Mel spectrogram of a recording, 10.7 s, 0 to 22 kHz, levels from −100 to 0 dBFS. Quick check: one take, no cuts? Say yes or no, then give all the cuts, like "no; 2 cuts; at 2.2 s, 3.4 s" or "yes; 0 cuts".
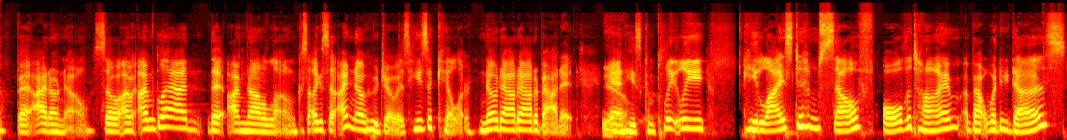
no; 3 cuts; at 3.1 s, 5.2 s, 7.3 s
